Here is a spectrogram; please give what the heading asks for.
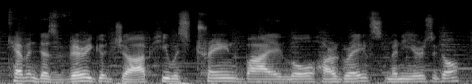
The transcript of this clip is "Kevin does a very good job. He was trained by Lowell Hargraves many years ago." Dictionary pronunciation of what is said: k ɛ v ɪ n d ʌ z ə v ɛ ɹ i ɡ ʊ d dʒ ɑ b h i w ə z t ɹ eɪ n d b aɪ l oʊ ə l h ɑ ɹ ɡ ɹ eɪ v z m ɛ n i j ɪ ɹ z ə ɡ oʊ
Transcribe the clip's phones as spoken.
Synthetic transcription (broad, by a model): k ɛ v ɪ n d ʌ z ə v ɛ ɹ i ɡ ʊ d dʒ ɑ b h i w ə z t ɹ eɪ n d b aɪ l oʊ ə l h ɑ ɹ ɡ ɹ eɪ v z m ɛ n i j ɪ ɹ z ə ɡ oʊ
